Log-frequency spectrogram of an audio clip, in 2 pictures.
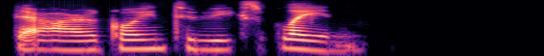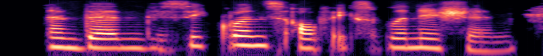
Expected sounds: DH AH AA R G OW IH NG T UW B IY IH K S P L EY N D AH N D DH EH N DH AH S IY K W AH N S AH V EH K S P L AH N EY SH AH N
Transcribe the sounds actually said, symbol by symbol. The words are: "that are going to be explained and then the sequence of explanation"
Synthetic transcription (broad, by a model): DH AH AA R G OW IH NG T UW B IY K S P L EY N AH N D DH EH N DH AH S IY K W AH N S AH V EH K S P L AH N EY SH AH N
